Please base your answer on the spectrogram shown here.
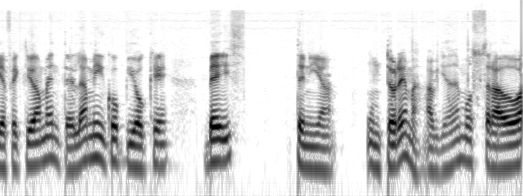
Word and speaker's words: Bayes: quién fue tomás veis nosotros lo pronunciamos valles pero en verdad su nombre es tomás veis nació en 1702 murió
